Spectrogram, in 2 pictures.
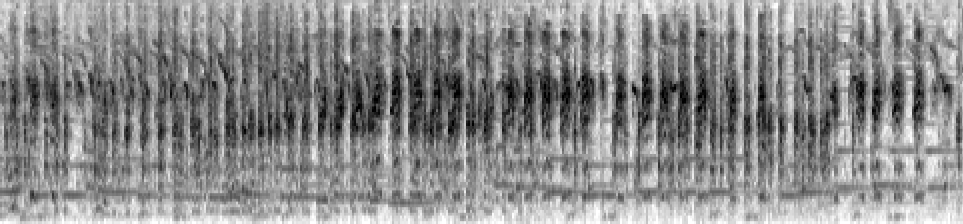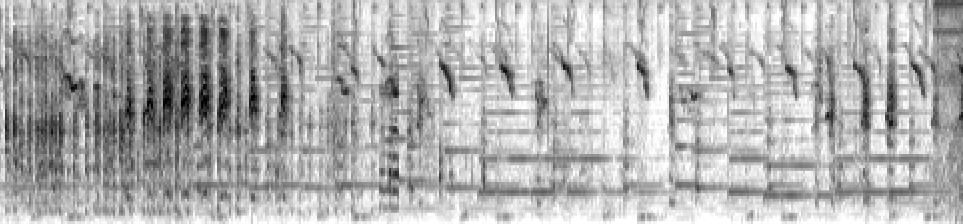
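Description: Ducks in an Assam village yard quack loudly and continuously, a dense overlapping chorus as they are let out to feed, with some clucking fowl mixed in and the noise thinning toward the end.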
